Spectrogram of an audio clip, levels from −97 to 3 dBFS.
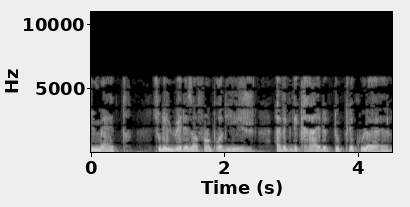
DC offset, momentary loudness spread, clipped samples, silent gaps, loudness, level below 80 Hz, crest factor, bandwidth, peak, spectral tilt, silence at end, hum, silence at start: under 0.1%; 14 LU; under 0.1%; none; -24 LUFS; -48 dBFS; 18 dB; 6.2 kHz; -6 dBFS; -7 dB/octave; 0 s; none; 0 s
